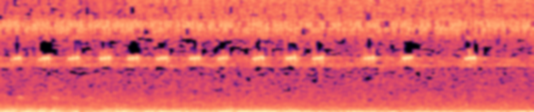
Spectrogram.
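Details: Crickets in a golden wheat field in summertime countryside with a light breeze; a quick, even run of high pulsed chirps continues throughout, backed by a low wind roar.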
